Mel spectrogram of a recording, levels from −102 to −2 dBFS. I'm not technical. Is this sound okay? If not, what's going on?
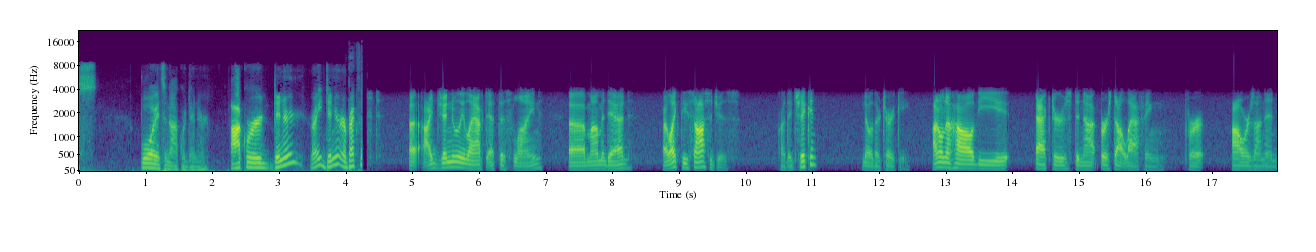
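No. For the first 4.0 seconds this is an adaptive stream starting at a low bitrate: the player begins on a cheap, blurry copy so playback starts fast, then upgrades. The speech sounds thin and smeary, then sharpens abruptly with no break in the sound.

From 4.24 seconds the input switched to a poorer device, likely a headset or second microphone. A brief silent gap at the switch sets this apart from the stream upgrade, which has none. Afterwards the speech stays boxy, with nothing above 3.6 kHz and a faint new background noise, at about the same loudness.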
